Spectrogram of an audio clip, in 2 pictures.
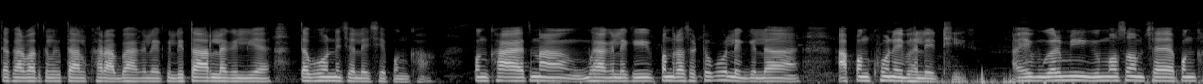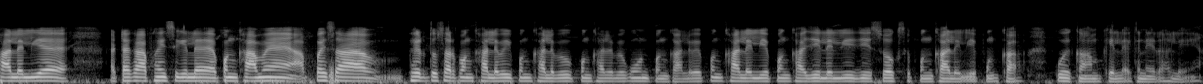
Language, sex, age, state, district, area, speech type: Maithili, female, 30-45, Bihar, Madhepura, rural, spontaneous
